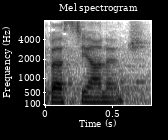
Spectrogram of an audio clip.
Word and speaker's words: Bastianich: And Lydia Bastianich.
